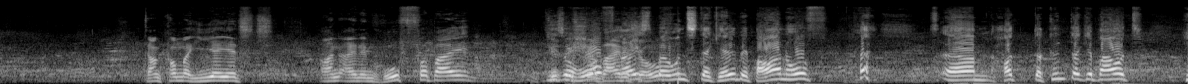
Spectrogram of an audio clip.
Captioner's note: laughs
